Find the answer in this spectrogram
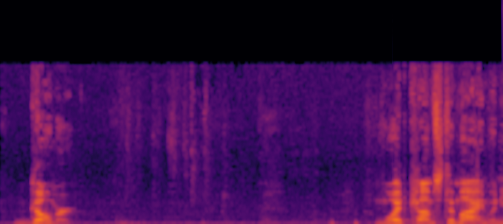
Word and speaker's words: Gomer: wife and now her name means completed it's pronounced Goomer what comes to mind when you hear the name Gomer say her name's Gomer and she is a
